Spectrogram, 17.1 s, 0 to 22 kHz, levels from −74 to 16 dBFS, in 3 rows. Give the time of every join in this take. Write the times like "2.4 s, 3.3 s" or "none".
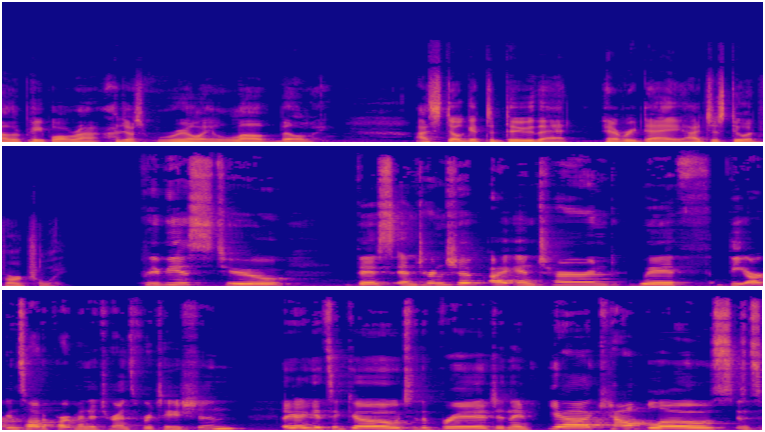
15.4 s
